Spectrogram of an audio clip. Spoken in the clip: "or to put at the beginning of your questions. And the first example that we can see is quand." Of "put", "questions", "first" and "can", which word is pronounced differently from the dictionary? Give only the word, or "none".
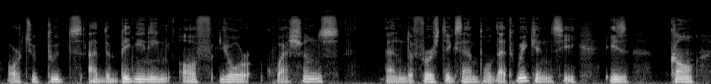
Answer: none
